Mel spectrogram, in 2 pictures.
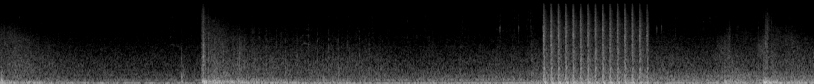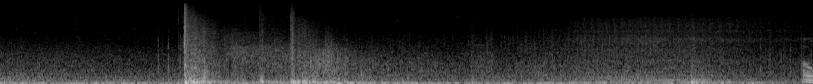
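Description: Video game gunfire crackles through a match, with rapid machine-gun bursts, a dense sustained volley in the middle and scattered single shots and booms over a constant rumbling background.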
